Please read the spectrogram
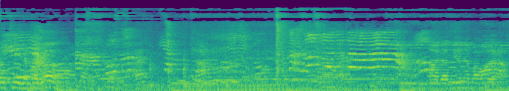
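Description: Children's and adults' excited voices chattering and calling out over background music with a steady low beat, with a high-pitched child's cry about four and a half seconds in.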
